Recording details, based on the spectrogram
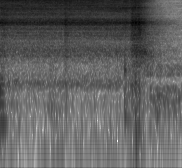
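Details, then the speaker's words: Older-style DeLonghi Magnifica after full shop service; the customer had replaced the flow meter, generator and water pump. A steady loud steam hiss for about a second, then a short spurt and a clean cutoff. Normal steam wand operation. "But I think it's going to activate steam this time. To get water, you would just have to hit the water spout button before you pull the lever. As you can see, working well."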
